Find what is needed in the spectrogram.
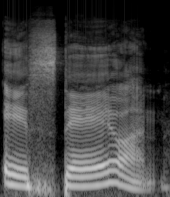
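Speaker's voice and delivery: Esteban slow and lilting, Colombian style; Colombian pronunciation. Retold or imitated. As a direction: draw out Esteban like Colombian parents. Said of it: "My parents go".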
